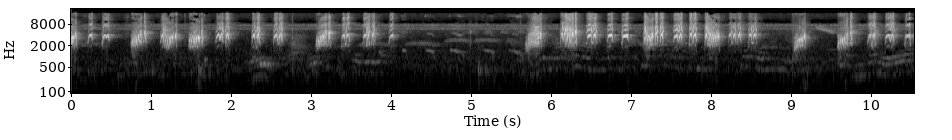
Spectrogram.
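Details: A female Chinese hwamei produces rapid, scratchy chatter to stimulate males: bursts in quick runs, a softer lull midway, then renewed vigorous rattling with faint twittering underneath.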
